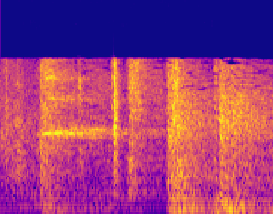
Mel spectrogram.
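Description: Logo-intro sound design: a run of sharp hits, the last two about half a second apart being the loudest and deepest thuds, with a short high ringing tone early on, ringing out afterward.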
